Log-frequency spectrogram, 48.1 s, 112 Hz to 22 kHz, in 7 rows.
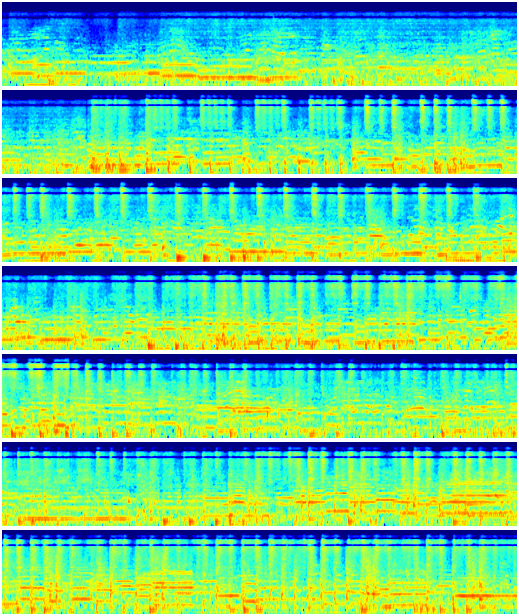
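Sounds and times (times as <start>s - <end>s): steady percussion beat: 0.0s - 48.0s
music with fast dense drumming: 5.6s - 48.0s.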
